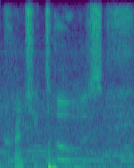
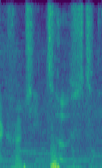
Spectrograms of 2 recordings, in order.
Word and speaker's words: Crunchy Toast: It sounded like I was saying Crunchy Toes and not Crunchy Toast. You know, like French toast.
